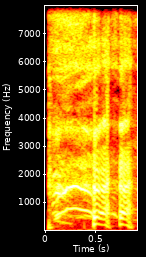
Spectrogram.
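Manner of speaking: squealing burst of laughter; shrieking cackle; high-pitched laugh. Real, not acted. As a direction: lose it laughing. Laughing at own joke.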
